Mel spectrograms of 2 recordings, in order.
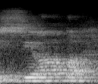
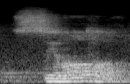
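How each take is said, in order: First: The word begins with a plain, light s. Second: The word begins with an emphatic, heavy s. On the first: This follows another accepted reading tradition. "dibaca dengan sin" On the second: This follows one accepted reading tradition. "dengan sad yang kita baca sirato"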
